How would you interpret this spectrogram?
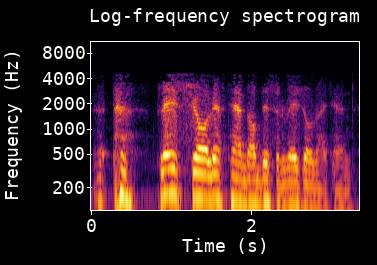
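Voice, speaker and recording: Male voice, formal fussy archbishop, slightly husky, radio play, narrow phone-like recording. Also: mid-range voice, animated. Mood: ceremonial, fussy. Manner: halting, ceremonial. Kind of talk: radio drama acting.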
